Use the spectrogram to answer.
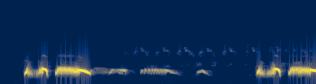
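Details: Decoy spotted dove cooing to urge fighting: deep stuttered notes and a long rolling coo, soft murmured notes, then another phrase, with faint high chirps of other small birds behind.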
